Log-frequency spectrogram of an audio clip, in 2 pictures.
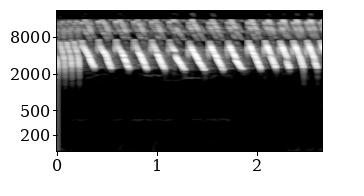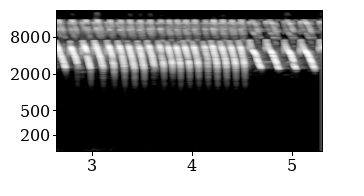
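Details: Belgian canary song for training: a lively rapid series of descending whistled notes, several per second, quickening into a tight trill.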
